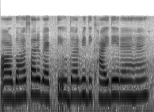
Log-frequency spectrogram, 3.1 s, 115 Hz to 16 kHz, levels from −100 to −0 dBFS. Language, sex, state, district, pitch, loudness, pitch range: Hindi, female, Bihar, Madhepura, 230 Hz, -11 LUFS, 225-235 Hz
